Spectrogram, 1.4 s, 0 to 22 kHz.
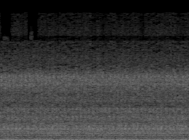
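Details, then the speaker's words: Audi S4 3.0T supercharged V6 on first cold start after driveway bank 2 timing chain repair (P0016/P0018); brief start-up rattle gone as tensioners filled. Steady slightly raised idle hum, no rattle or chain slap; normal cold-start high idle. "I'm glad that noise went away quickly there's no oil in the um tensioners or anything so sounds sounds good"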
